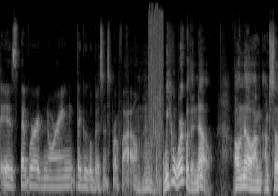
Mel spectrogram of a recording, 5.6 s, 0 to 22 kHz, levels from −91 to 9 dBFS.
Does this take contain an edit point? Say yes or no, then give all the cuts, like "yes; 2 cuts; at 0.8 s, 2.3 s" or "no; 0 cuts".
yes; 1 cut; at 3.2 s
